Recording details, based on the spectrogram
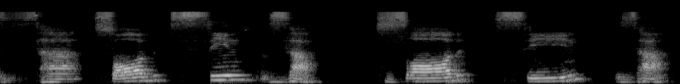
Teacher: সদ সিন ঝা এর মাখরাজ হচ্ছে জিহ্বার অগ্রভাগ সামনের ওপরের দুই দাঁতের আগা এবং নিচের দাঁতের সাথে সামান্য যুক্ত হবে।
